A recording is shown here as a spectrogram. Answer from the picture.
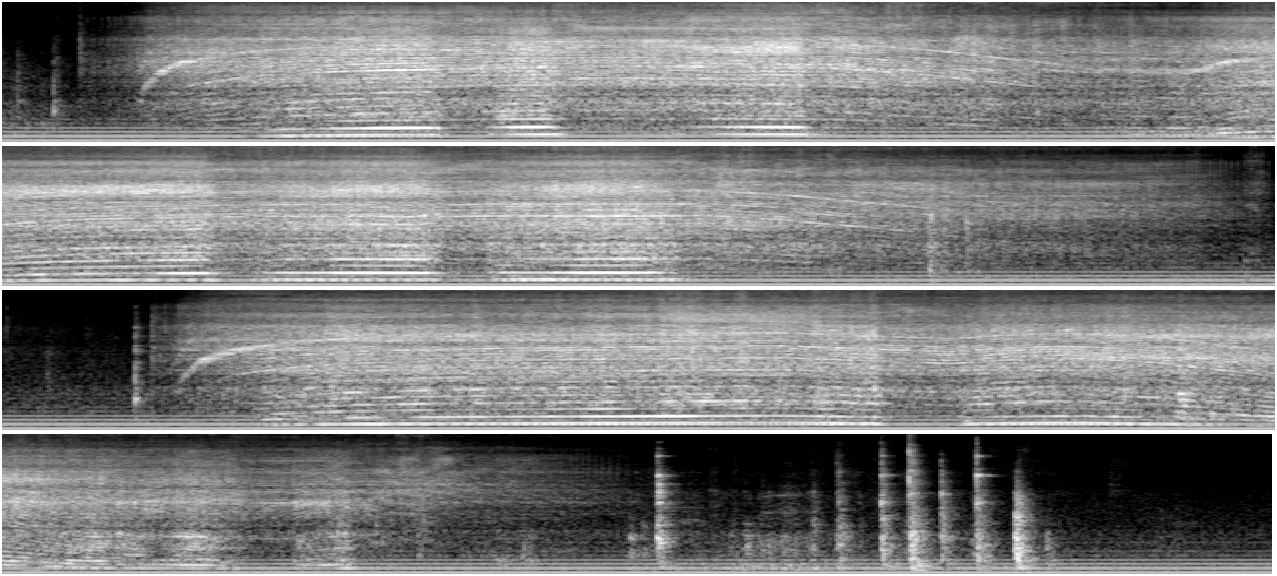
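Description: Small high-speed rotary carving tool grinding into wood in three long runs, each winding up in pitch at the start and winding down at the end. A few light clicks come near the end.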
